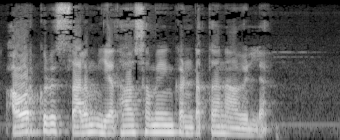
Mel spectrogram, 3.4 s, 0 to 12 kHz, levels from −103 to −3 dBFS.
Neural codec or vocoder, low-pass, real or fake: none; 10.8 kHz; real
